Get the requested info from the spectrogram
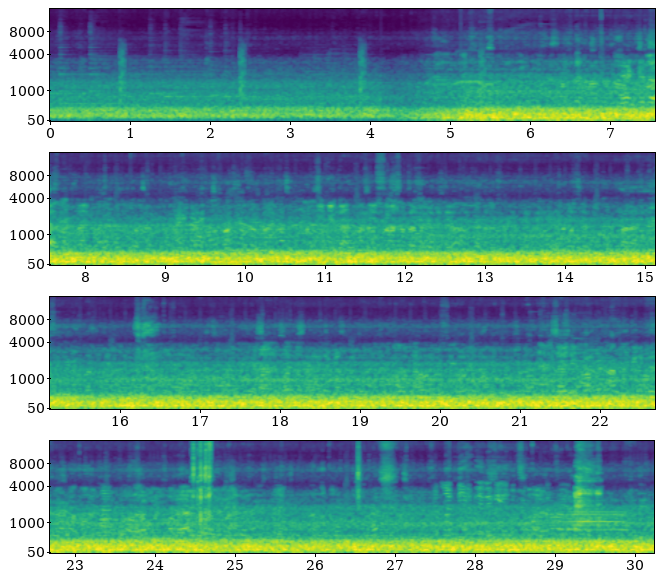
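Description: Steady jet airliner cabin noise heard from a window seat, the rush of engines and airflow, with the wing flaps extended on approach. It gets clearly louder about five seconds in.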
